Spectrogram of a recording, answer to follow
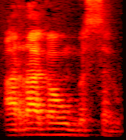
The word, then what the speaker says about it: Aragaw: an ethiopian person and uh my name is aragon a r r a g a w m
